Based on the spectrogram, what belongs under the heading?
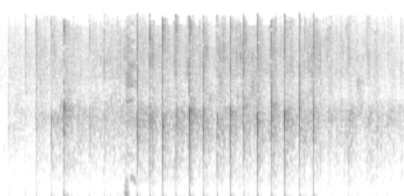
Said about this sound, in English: Let's just thank God. Let's just clap.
